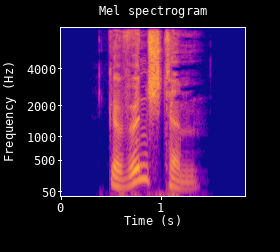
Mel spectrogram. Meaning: strong dative masculine/neuter singular of gewünscht
- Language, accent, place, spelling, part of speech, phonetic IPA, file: German, Germany, Berlin, gewünschtem, adjective, [ɡəˈvʏnʃtəm], De-gewünschtem.ogg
